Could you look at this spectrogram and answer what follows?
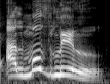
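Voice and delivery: "Al-Mudlil" with two separate l sounds; original unmerged form. Shown as a demonstration. Teacher showing what you'd originally say, "Al-Mudlil" with both lams apart. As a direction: split "Al-Mudlil" so l starts and ends the last syllable. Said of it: "originally you'd say".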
